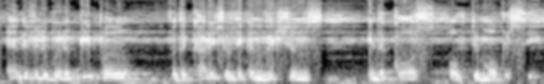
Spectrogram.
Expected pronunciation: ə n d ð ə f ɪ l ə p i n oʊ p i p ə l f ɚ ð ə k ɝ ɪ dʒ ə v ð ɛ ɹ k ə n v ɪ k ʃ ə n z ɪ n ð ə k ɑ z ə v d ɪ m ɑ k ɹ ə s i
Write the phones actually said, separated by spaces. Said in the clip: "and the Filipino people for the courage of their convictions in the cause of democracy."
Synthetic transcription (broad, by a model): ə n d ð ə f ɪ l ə b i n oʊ p i p ə l f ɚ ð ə k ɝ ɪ dʒ ə v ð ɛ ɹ k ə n v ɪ k ʃ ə n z ɪ n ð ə k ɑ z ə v d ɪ m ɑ k ɹ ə s i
